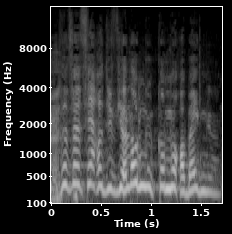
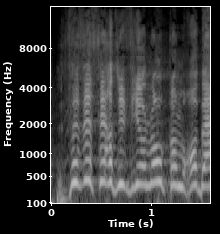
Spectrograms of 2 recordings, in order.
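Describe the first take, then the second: First: Put-on high, lisping little girl voice; slushy lisp. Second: Put-on high lisping little girl; slushy lisp. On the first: Shown as a demonstration. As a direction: lisp it hard like a young child. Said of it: "Fais-le avec l'accent". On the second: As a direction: lisp it like a small child. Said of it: "Elle zozotait".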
